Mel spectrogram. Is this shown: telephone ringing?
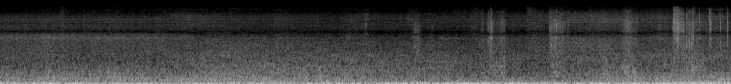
no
